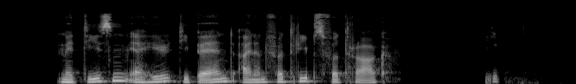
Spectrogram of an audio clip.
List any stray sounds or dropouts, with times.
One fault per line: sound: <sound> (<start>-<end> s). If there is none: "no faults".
sound: laugh (4.9-5.0 s)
